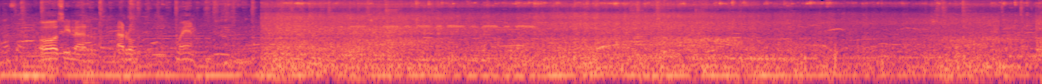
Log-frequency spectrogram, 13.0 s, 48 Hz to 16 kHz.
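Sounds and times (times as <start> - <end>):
fairground music: 0.0 - 8.5
low machine hum of ride: 0.0 - 13.0
voices: 0.0 - 13.0.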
